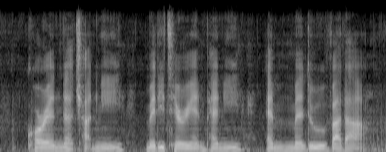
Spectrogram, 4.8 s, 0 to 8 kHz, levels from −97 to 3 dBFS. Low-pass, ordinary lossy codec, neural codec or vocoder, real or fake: 7.2 kHz; Opus, 64 kbps; codec, 16 kHz, 4.8 kbps, FACodec; fake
